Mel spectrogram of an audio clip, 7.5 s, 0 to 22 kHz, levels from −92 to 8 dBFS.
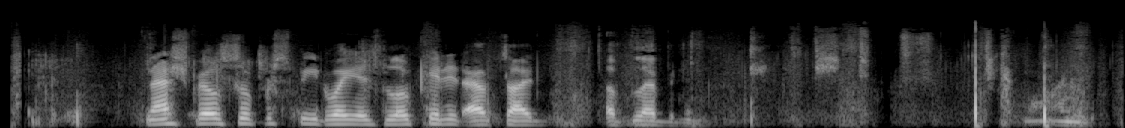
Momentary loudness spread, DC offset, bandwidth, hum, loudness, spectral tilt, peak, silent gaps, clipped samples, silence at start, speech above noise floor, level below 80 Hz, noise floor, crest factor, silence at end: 22 LU; under 0.1%; 10.5 kHz; none; -23 LUFS; -6 dB/octave; 0 dBFS; none; under 0.1%; 0.1 s; 27 dB; -56 dBFS; -50 dBFS; 24 dB; 0.25 s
